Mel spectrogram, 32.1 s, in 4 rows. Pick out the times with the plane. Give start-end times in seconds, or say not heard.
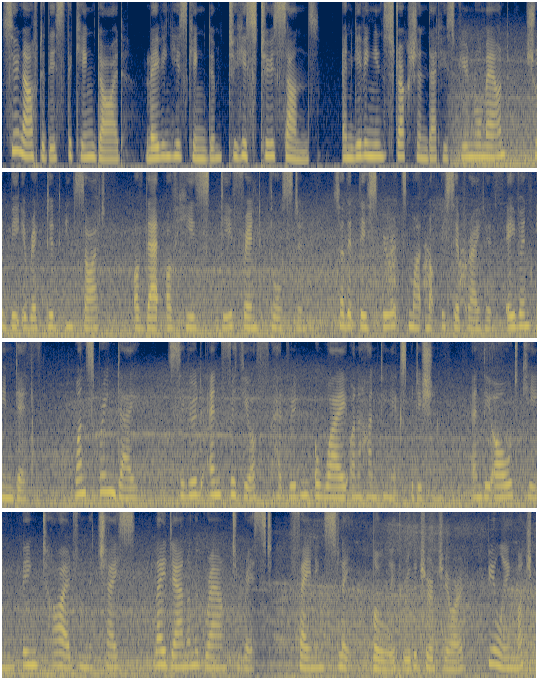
6.7-32.0.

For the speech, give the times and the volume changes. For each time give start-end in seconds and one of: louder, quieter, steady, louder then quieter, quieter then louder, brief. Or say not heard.
0.0-16.4 steady
17.1-32.0 steady.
